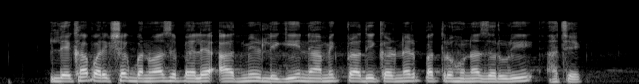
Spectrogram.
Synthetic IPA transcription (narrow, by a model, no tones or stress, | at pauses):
leːkʰapɐɾɪkʃək̚bɐnʋas̬epɛɦleʔaːd̪miɾliɡinjaːmɪk̚pɾaːd̪ikəɾneɾpɐt̪ɾəɦoːnazɐɾuːɾihɐt͡ʃeːk̚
